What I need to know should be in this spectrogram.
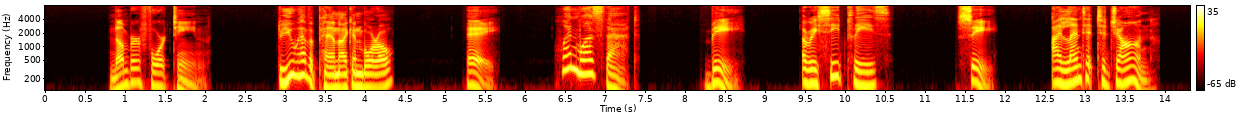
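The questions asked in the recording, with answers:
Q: Do you have a pen I can borrow?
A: C: I lent it to John.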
